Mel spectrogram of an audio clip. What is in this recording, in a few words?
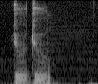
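"dudu", Nigerian Pidgin, male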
